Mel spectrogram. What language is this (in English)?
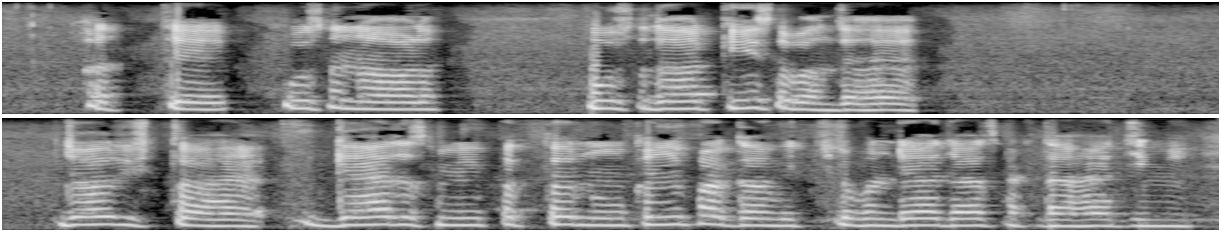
Punjabi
